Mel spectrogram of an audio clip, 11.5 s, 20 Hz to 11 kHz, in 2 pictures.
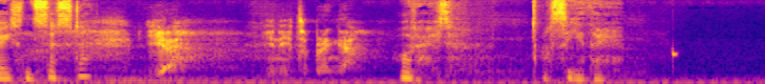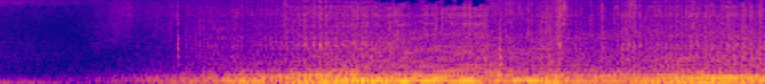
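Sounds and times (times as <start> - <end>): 
speech: 0.0 - 3.5, 4.1 - 4.7
car engine accelerating while driving fast: 6.4 - 11.4.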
